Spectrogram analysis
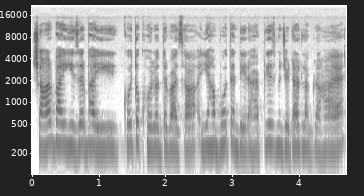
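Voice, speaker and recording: A woman's voice: a little high, little pitch movement, creaky, darkish tone. A woman voicing a terrified young wife who begs desperately to be let out. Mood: pleading. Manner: begging, desperate.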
